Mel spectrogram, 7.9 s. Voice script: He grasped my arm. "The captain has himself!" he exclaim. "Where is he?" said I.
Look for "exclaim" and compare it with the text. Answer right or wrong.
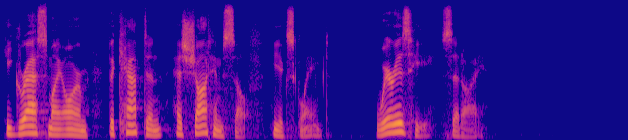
wrong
